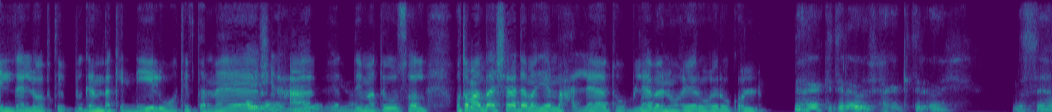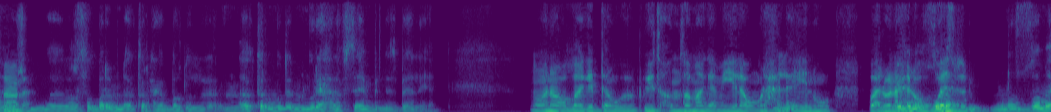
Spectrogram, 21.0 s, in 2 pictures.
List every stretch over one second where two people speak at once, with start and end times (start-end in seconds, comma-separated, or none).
2.5-3.8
